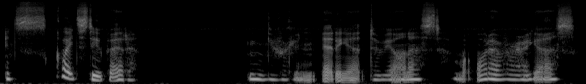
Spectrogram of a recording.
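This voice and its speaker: In an ASMR roleplay, a woman with a somewhat high, unhurried, gravelly, slightly mellow voice plays a tsundere vampire lord who is centuries old but looks to be in her early twenties. Whispering and stammering, she teases the listener brusquely and calls them names while secretly shy and flustered.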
